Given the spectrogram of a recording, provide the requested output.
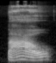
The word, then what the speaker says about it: bow: um sentence that is bow right this sentence bow or the word bow it rhymes with how right so basically that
